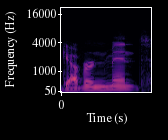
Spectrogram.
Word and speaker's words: government: I asked you if the word government, are you supposed to pronounce the end? Because I like to say government. I think you're supposed to.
